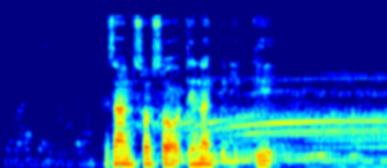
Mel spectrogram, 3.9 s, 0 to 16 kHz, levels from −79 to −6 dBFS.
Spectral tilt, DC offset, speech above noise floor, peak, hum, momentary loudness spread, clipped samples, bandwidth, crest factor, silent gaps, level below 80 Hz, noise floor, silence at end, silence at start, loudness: -6.5 dB/octave; under 0.1%; 40 dB; -6 dBFS; none; 16 LU; under 0.1%; 11.5 kHz; 20 dB; none; -52 dBFS; -64 dBFS; 0 s; 1.05 s; -26 LUFS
